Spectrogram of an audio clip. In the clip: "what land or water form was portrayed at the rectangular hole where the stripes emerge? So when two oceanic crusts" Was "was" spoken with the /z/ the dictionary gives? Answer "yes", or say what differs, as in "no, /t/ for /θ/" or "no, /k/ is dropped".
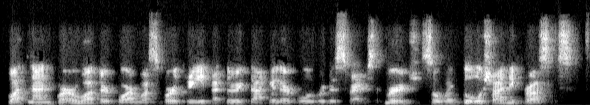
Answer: no, /s/ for /z/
